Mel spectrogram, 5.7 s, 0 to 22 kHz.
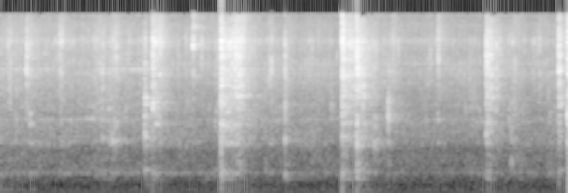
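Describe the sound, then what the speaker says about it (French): Raisins sauté in a tajine sauce for a lamb mrouzia, stirred constantly. A steady sizzle runs underneath while a spoon scrapes the pan in repeated loud strokes, close and with no talk. "je fais revenir mes raisins secs dans ce mélange pendant 5 minutes en remuant constamment"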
